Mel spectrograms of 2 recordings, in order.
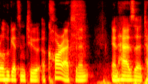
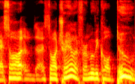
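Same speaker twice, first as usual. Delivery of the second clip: bad put-on gravelly tough-guy voice, pitched higher; 4 semitones higher than usual. Retelling a call-in about Dune: horrible Al Pacino impression. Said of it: "It's a horrible Al Pacino".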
